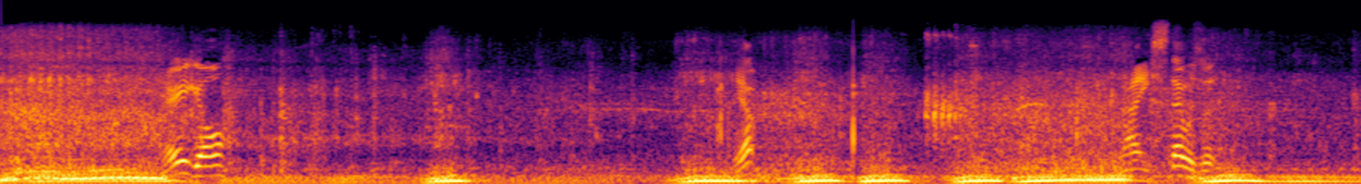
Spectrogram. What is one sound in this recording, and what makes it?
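Tyres grind and scrape over loose rocks.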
